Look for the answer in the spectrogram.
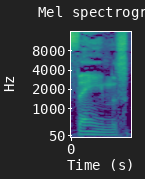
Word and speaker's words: Thames: It is spelled Thames, but they call it the Thames.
